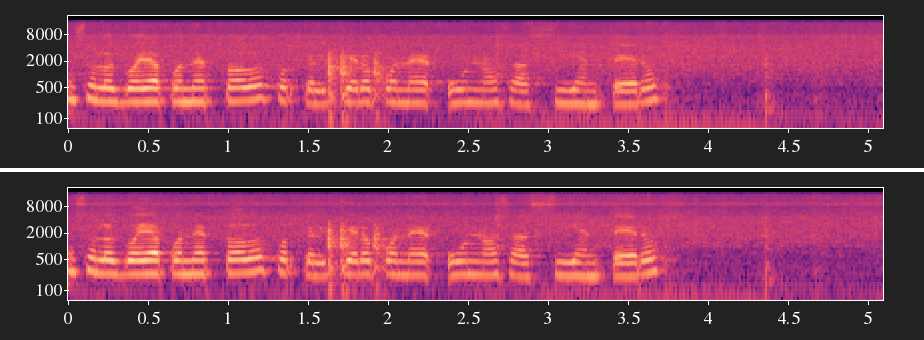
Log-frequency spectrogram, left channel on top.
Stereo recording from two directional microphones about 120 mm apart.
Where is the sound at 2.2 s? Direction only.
40° right (ahead or behind).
